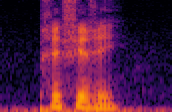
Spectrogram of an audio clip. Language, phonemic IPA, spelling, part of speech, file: French, /pʁe.fe.ʁe/, préféré, adjective / verb, Fr-préféré.ogg
- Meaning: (adjective) favourite; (verb) past participle of préférer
